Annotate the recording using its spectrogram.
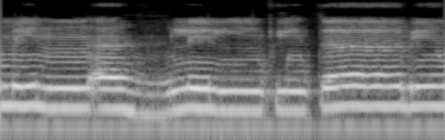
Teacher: نون ساکن کے بعد حروف حلقی میں سے حمزہ ہے، یہاں پہ اظہار کریں گے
